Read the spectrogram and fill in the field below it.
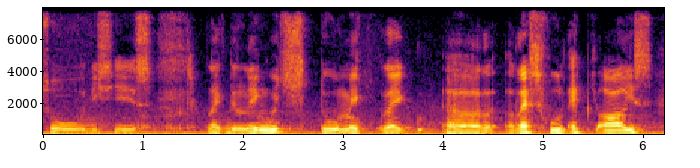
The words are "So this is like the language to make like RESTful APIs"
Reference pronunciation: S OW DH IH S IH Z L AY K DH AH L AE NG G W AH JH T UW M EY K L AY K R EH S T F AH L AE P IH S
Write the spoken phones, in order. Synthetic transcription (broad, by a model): S OW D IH S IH S L AY K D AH L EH NG G W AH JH T UW M EY K L AY K R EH S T F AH L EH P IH S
